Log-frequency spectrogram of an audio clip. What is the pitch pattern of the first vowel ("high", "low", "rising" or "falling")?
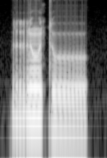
high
